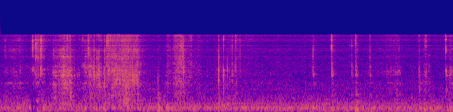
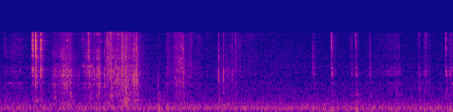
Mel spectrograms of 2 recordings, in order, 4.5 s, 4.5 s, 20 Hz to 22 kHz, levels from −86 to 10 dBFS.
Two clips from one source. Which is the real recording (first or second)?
second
